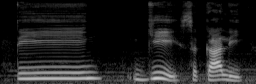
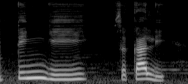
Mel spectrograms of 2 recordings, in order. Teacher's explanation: SEG atau sebaliknya misalnya tinggi sekali atau tinggi sekali dalam hal yang pertama dari segmen Ting diucapkan lebih lama sedangkan dalam hal yang kedua dari segmen gi diucapkan lebih lama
